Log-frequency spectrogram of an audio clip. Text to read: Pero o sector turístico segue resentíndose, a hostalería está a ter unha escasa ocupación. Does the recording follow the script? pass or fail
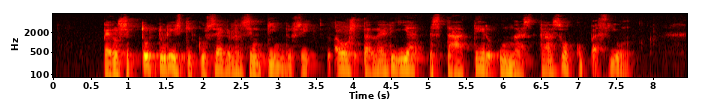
pass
